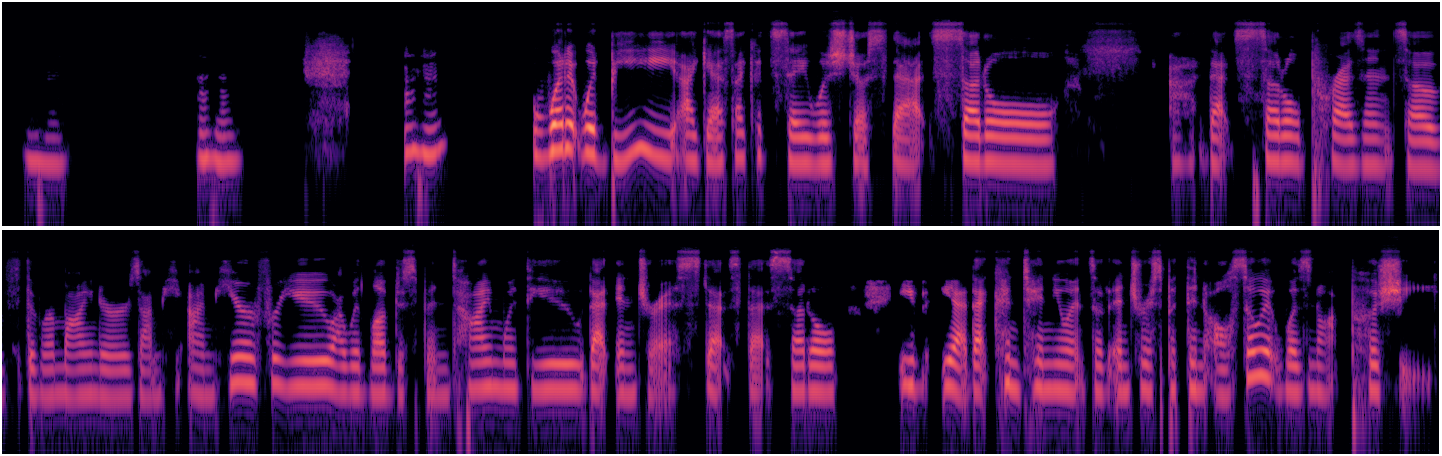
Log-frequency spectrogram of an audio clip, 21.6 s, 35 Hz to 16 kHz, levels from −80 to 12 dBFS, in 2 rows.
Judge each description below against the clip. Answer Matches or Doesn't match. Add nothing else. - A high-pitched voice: Matches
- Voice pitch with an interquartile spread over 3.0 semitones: Doesn't match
